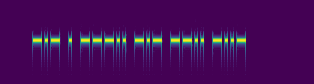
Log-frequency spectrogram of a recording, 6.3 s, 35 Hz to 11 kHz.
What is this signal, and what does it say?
Morse code, heard as a keyed tone, about 19 wpm, 700 Hz. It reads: KE8KZX
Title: Speed Racing - USA 2x3 Call Signs 17wpm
